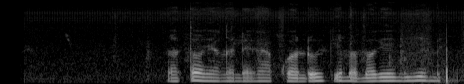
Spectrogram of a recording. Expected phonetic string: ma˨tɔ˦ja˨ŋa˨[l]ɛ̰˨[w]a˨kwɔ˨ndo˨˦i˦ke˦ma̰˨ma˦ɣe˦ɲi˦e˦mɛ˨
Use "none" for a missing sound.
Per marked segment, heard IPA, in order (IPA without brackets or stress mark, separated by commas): l, ɣ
